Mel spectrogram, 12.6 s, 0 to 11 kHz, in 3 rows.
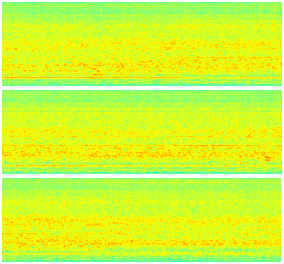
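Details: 2014 Ford Mustang 5.0L V8, 9,500 miles, idle: light steady ticking about three per second over smooth idle; dealership has not identified the cause, source unclear.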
